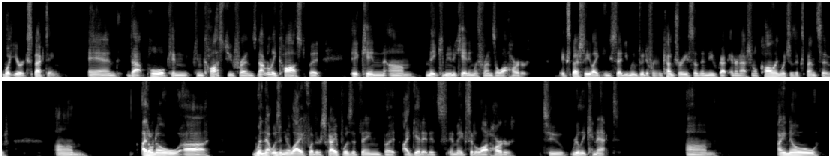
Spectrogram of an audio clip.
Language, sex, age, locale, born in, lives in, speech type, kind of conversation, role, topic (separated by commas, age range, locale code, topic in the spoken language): English, male, 40-44, en-US, United States, United States, conversation, unstructured, none, What helps you stay truly connected with friends through moves, milestones, and changing priorities?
